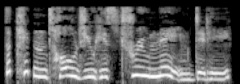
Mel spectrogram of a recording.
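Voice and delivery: high, slow taunting villain; gleeful mockery. A narrator's reading. Dervish mocks X over the name, gleeful. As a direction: hoot it with mocking glee. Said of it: "Dervish hooted with glee".

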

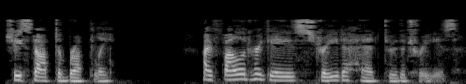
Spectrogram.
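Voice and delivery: ordinary delivery, nothing marked

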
